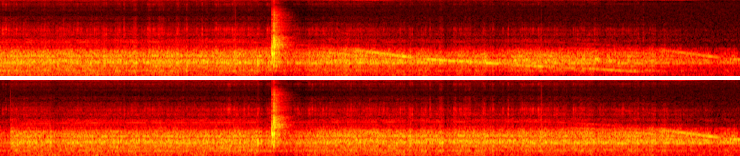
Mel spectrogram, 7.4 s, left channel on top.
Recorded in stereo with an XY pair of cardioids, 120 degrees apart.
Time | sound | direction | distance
2.7 | a clap | 5° right | 1.0 m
